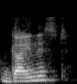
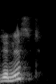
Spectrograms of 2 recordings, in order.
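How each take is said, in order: First: The first syllable is said like 'guy'. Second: The first syllable is said like 'jih'.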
